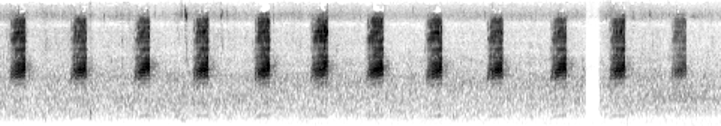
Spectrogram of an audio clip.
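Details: Ducks on the river at Besalú, a medieval village in Girona, Spain, quacking while eating and splashing in summer; a long, very regular run of about twelve raspy quacks, one every three-quarters of a second, with a brief gap near the end.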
